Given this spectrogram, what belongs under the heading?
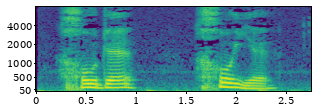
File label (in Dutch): goede goeie, Dutch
